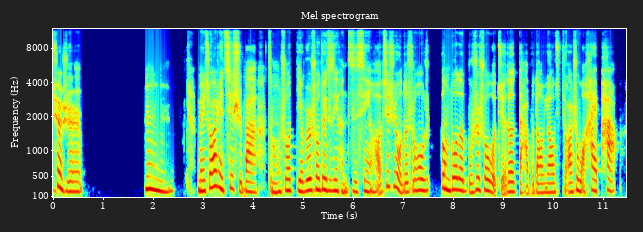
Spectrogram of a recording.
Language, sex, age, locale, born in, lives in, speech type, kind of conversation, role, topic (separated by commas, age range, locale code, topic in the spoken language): Chinese, female, 25-29, zh-CN, China, United States, conversation, advice, user, 为什么我对着空白页面就是完全写不出东西？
